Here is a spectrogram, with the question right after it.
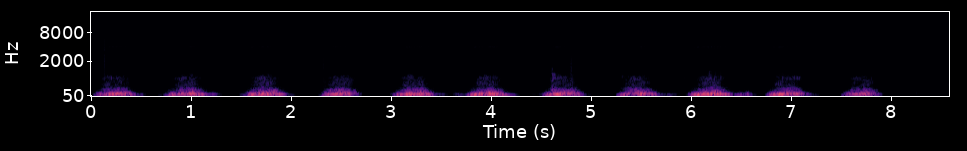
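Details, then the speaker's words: Apical systolic murmur in a patient with left ventricular papillary muscle lesion: regular heartbeat around 80 a minute with a low, rough systolic murmur at the apex. "представлен другой вариант систолического шума на верхушке зарегистрированный у больного с поражением сосочковые мышцы левого желудочка"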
